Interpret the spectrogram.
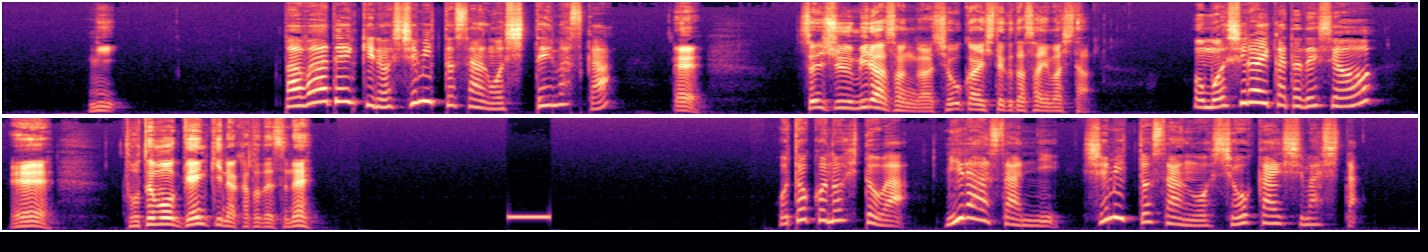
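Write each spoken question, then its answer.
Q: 男の人はミラーさんにシュミットさんを紹介しました。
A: ×(ミラーさんが紹介した)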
